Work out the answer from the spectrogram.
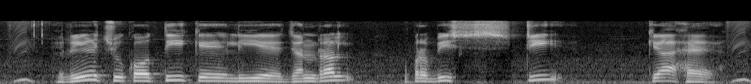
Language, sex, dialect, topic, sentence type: Hindi, male, Hindustani Malvi Khadi Boli, banking, question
